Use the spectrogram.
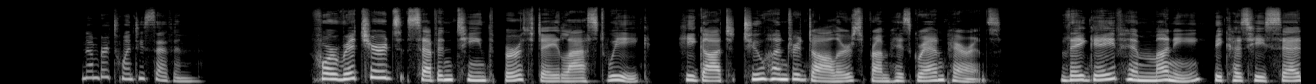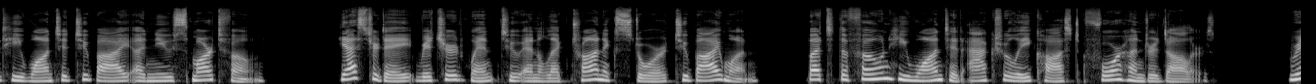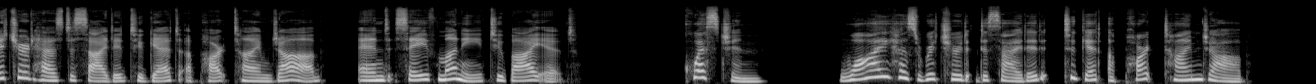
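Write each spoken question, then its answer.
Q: Why has Richard decided to get a part-time job?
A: The phone he wants costs more than he has.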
